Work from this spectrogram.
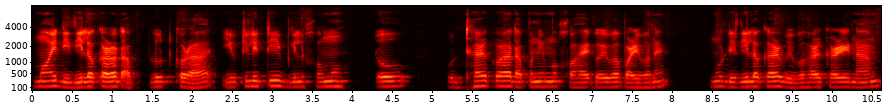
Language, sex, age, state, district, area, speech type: Assamese, male, 30-45, Assam, Majuli, urban, read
